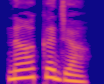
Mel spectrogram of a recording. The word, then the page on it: ನಾಕಜ: Kannada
